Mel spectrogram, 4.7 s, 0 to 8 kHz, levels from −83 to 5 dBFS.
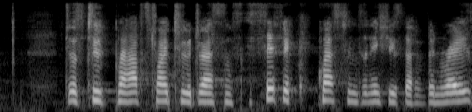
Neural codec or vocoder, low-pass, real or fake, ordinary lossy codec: codec, 44.1 kHz, 2.6 kbps, SNAC; 7.2 kHz; fake; none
